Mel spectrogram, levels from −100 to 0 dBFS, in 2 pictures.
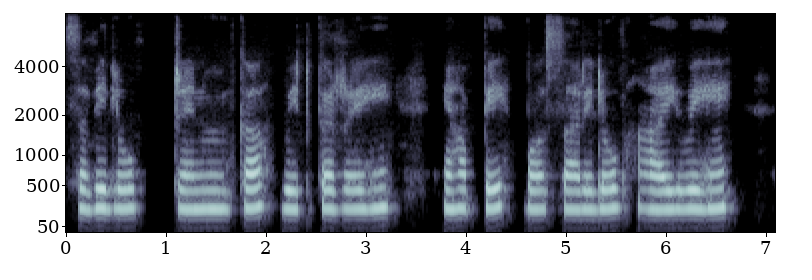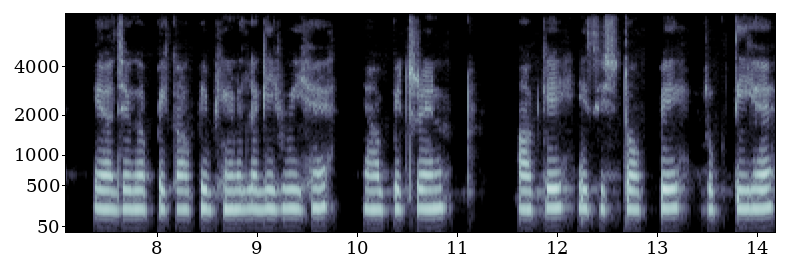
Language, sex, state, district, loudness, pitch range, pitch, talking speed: Hindi, female, Uttar Pradesh, Etah, -26 LUFS, 220-230 Hz, 225 Hz, 145 wpm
